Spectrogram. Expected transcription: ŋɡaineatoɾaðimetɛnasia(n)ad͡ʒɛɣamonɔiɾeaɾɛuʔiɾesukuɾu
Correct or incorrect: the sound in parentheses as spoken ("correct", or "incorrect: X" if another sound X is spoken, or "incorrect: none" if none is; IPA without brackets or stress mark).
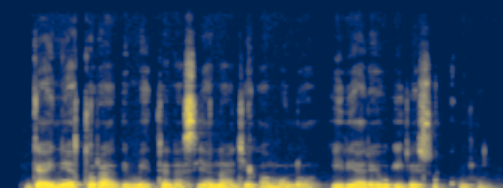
correct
